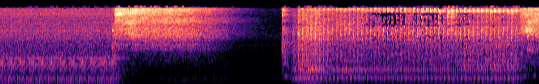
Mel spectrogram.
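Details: Try-POWER quiet-type air compressor with an abnormal noise after about two hours of use: harsh hissing run with fast uneven rattling that drops out and restarts; suspected connecting rod misalignment, tacky sealant found on the pressure valve.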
